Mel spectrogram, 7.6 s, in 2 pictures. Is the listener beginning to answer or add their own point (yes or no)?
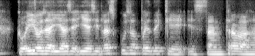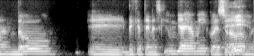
yes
